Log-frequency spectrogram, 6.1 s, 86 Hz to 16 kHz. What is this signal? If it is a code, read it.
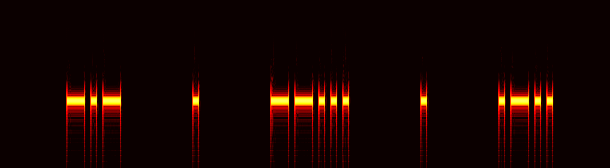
Morse code, heard as a keyed tone, about 21 wpm, spaced as for 9 wpm, 700 Hz. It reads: KE7EL
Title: USA Call Signs - 5 Characters - 4x Character Spacing - 20wpm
